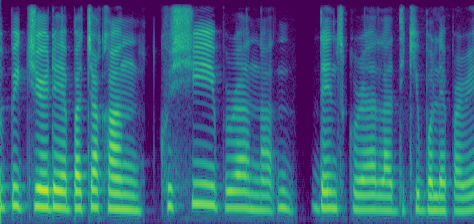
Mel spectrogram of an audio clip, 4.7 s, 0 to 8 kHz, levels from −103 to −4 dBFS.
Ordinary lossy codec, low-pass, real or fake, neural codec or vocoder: none; 7.2 kHz; real; none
